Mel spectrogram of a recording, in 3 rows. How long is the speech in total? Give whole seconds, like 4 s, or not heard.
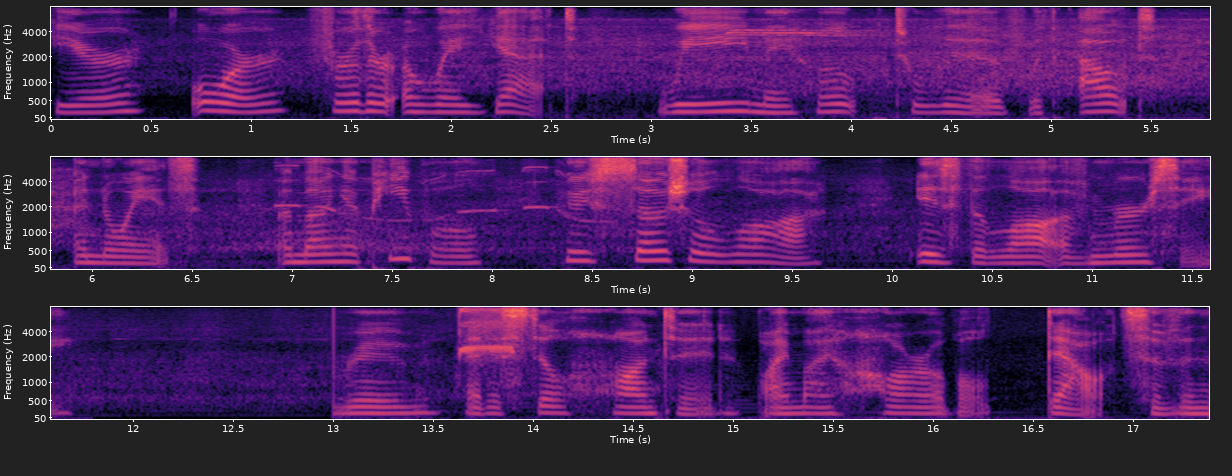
16 s.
